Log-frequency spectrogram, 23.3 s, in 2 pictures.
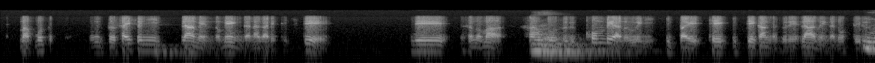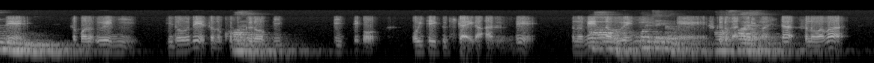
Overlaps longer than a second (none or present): present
